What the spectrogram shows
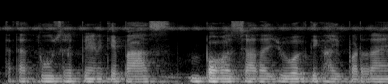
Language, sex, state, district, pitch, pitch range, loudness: Hindi, male, Uttar Pradesh, Hamirpur, 130 Hz, 125-135 Hz, -26 LUFS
